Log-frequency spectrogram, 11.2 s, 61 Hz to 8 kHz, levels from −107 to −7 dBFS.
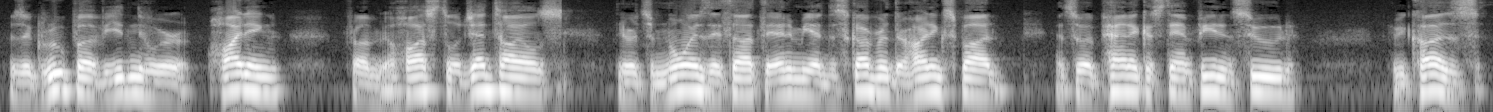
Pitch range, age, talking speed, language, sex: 120-150 Hz, 20-39, 170 wpm, English, male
